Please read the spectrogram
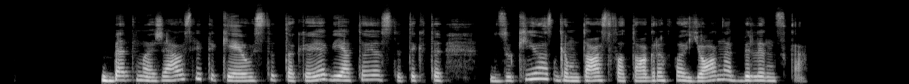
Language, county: Lithuanian, Kaunas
